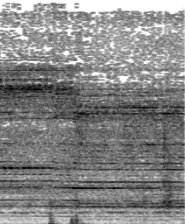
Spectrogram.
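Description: Electric bed-lift motor of an RV's power bunks running with a steady low hum while the bunks are being lowered, with two soft knocks about a second in.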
